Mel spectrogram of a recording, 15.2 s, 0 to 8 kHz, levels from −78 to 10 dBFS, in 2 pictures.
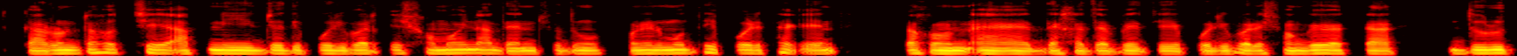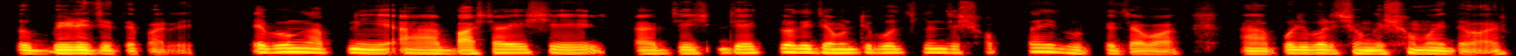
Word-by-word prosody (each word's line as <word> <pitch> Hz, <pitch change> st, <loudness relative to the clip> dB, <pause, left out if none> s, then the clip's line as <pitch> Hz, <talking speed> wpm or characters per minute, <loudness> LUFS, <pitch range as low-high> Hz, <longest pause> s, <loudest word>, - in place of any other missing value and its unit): কারণটা 110 Hz, +4 st, +1 dB
হচ্ছে 125 Hz, 0 st, -3 dB, 0.2 s
আপনি 110 Hz, +2 st, +1 dB, 0.2 s
যদি 110 Hz, 0 st, 0 dB
পরিবারকে 110 Hz, +1 st, -1 dB
সময় 115 Hz, +1 st, +1 dB
না 115 Hz, -, 0 dB
দেন, 95 Hz, 0 st, +1 dB
শুধু 105 Hz, -, -4 dB, 0.2 s
ফোনের 110 Hz, +1 st, 0 dB
মধ্যেই 120 Hz, +2 st, -1 dB
পড়ে 115 Hz, -2 st, 0 dB
থাকেন -, -, -2 dB, 0.4 s
তখন 110 Hz, -2 st, +2 dB
অ্যা 105 Hz, -1 st, +2 dB, 0.3 s
দেখা 100 Hz, -1 st, -2 dB
যাবে 100 Hz, +1 st, -1 dB
যে 95 Hz, -, -2 dB
পরিবারের 100 Hz, +1 st, -1 dB
সঙ্গেও 105 Hz, +2 st, +2 dB
একটা 105 Hz, -, -3 dB, 0.4 s
দূরত্ব 115 Hz, 0 st, +1 dB, 0.2 s
বেড়ে 115 Hz, 0 st, +7 dB
যেতে 100 Hz, -, -2 dB
পারে 85 Hz, -, -7 dB, 0.4 s
এবং 150 Hz, +2 st, +5 dB
আপনি 135 Hz, 0 st, +1 dB, 0.2 s
আ -, -, 0 dB, 0.2 s
বাসায় 120 Hz, +3 st, +3 dB
এসে 130 Hz, -2 st, -1 dB, 0.8 s
যে 135 Hz, -, +3 dB
একটু 135 Hz, +3 st, -10 dB
আগে 145 Hz, -, +5 dB
যেমনটি 130 Hz, +1 st, +3 dB
বলছিলেন 135 Hz, +2 st, 0 dB
যে -, -, -1 dB
সপ্তাহে 160 Hz, +4 st, -2 dB
ঘুরতে 110 Hz, -2 st, -3 dB
যাওয়া 95 Hz, -2 st, 0 dB, 0.4 s
আ -, -, +3 dB
পরিবারের 115 Hz, -2 st, +3 dB
সঙ্গে 105 Hz, -1 st, +3 dB
সময় 110 Hz, -4 st, +2 dB
দেওয়া। 85 Hz, -4 st, -3 dB
115 Hz, 175 wpm, -22 LUFS, 105-125 Hz, 0.8 s, বেড়ে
